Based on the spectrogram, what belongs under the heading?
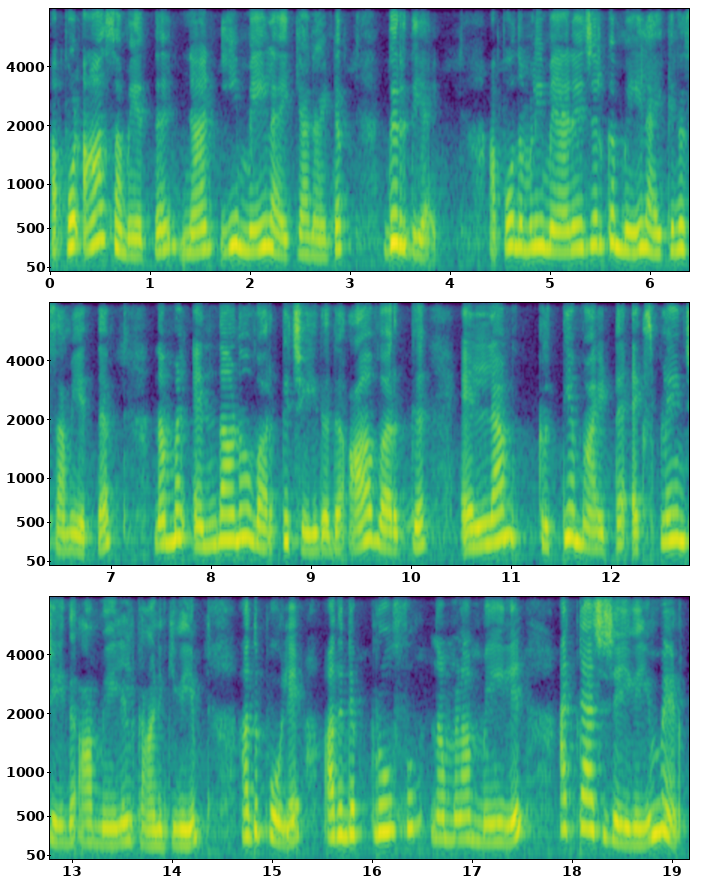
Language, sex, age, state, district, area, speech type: Malayalam, female, 18-30, Kerala, Thiruvananthapuram, urban, spontaneous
